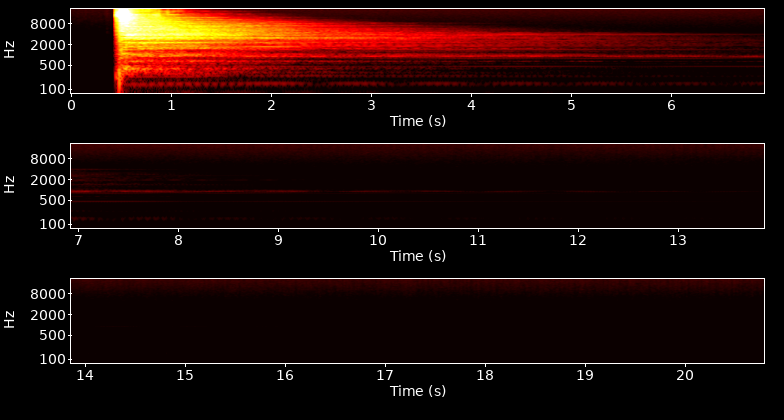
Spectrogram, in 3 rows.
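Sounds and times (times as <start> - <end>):
loud orchestral crash cymbals: 0.5 - 4.1.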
